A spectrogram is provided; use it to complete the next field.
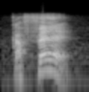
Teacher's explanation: Sílaba tônica é o fé, então oxítona também. Olha como ela se prolonga.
